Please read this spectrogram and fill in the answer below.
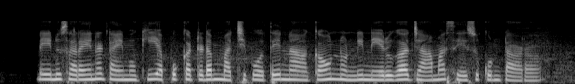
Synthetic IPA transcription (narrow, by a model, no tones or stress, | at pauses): ne̞ːnusɐɾɐjnɐʈɐjmukiɐpːukɐʈːɐɽɐmːɐɾt͡ʃːipo̞ːt̪e̞ːnaːɐkɐwuɳʈnuɳɖine̞ːɾuɡaːd͡ʒaːmaːse̞ːsukuɳʈaːɾaː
